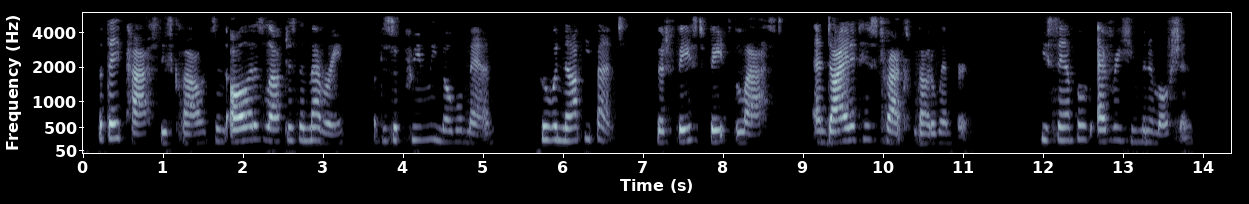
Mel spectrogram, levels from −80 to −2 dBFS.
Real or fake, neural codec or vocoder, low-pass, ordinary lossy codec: real; none; 5.4 kHz; AAC, 32 kbps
